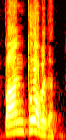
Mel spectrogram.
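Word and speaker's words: पान्थोऽवदत्: आ का उच्चारण कम होगा, बाहर नहीं निकलेगा, सुनाई नहीं देगा, लेकिन आपको महसूस जरूर करना है कि यहाँ आ है, पांथो अवदत्।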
